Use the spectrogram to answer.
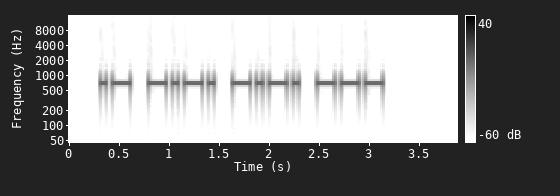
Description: Morse code, heard as a keyed tone, about 20 wpm, 700 Hz. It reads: ACCO
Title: Build A Word - 4 Letters At A Time - 10-Letter Words - 20wpm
